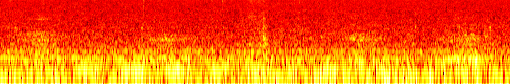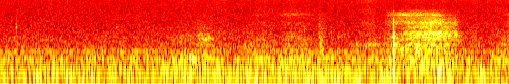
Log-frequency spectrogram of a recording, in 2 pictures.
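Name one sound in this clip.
Metal parts scrape and click softly as fingers twist them together.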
